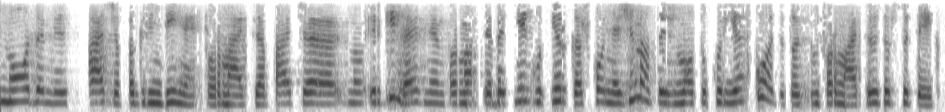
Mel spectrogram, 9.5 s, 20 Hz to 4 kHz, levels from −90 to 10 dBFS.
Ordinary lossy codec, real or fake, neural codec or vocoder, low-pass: AAC, 16 kbps; fake; vocoder, 44.1 kHz, 80 mel bands, Vocos; 3.6 kHz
